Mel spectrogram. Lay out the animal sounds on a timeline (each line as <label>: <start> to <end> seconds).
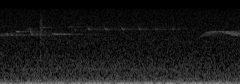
Winter Wren (Troglodytes hiemalis): 0.0 to 2.2 seconds
Eastern Wood-Pewee (Contopus virens): 1.9 to 2.4 seconds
